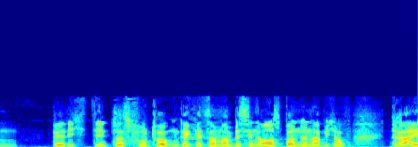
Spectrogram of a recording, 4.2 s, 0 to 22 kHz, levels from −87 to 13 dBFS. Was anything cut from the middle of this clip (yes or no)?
no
